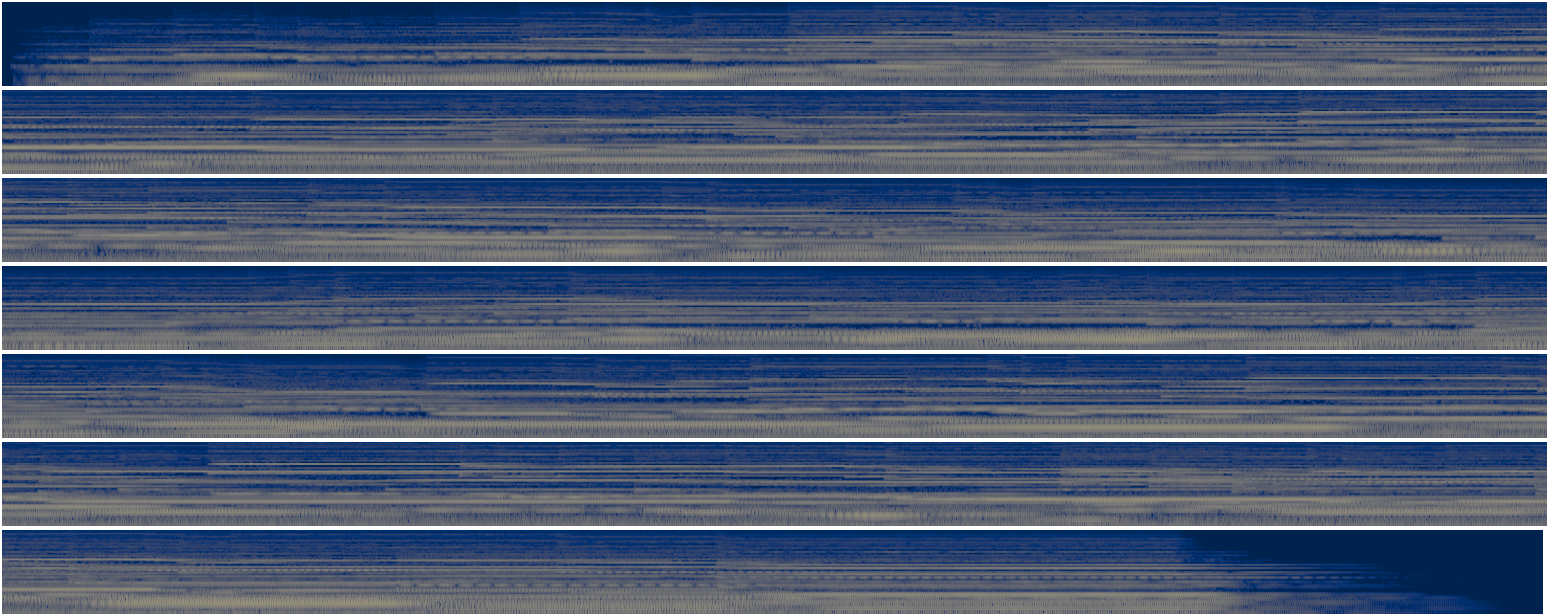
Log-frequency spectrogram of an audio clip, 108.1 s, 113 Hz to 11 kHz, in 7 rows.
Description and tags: Organ Ambience, Calm, A
Experimenting with the Kontakt sampler, I loaded one of my lieblich gedeckt church organ samples and improvised a little ambience background melody. Add a cathedral reverb and this is the result.
An example of how you might credit is by putting this in the description/credits:
And for more awesome sounds, do please check out my sound libraries or SFX store.
The samples were recorded using a "H1 Zoom recorder".
Originally edited on 26th November 2017 in Cubase with the use of the Kontakt sampler.
ambience, church, lieblich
